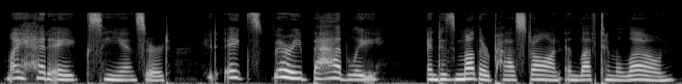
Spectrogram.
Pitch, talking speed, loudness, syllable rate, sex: 230 Hz, 160 wpm, -17 LUFS, 4.7 syllables/s, female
